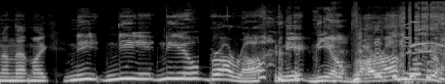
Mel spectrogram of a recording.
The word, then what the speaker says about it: Niobrara: had disrupted the local programming what was the pronunciation on that, Mike? Niobrara. Niobrara? Niobrara.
